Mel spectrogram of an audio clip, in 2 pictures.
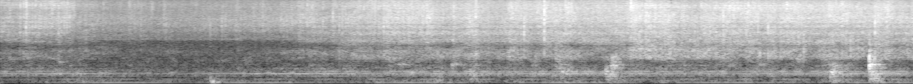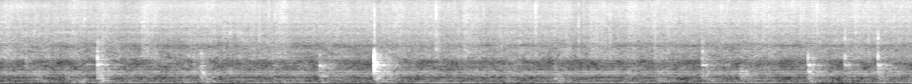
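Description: Chopped carrot and grated coconut frying in coconut oil in a kadai, sizzling steadily and growing louder a few seconds in. A wooden spatula stirs it, with scattered scrapes and taps against the pan, one sharper knock about two-thirds of the way through.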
